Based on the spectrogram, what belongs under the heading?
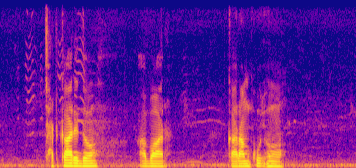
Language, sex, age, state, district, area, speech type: Santali, male, 30-45, West Bengal, Purba Bardhaman, rural, spontaneous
